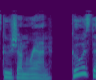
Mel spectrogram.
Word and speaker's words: Gu Zhen Ren: has another name daisu the Chinese name is pronounced as gujan ran goo is the name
